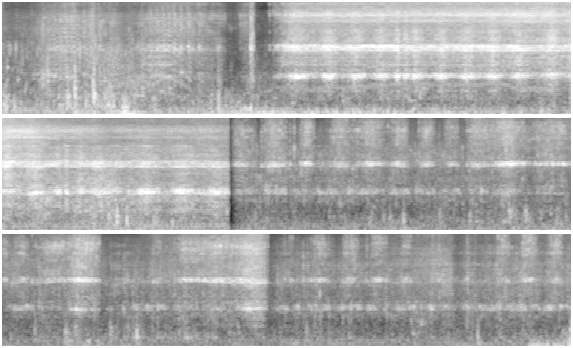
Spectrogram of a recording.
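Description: A fishing reel ratcheting steadily, a fast clicking whir with a constant pitch, over water and handling noise in the first few seconds. It drops suddenly in level about eight seconds in and carries on more quietly.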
